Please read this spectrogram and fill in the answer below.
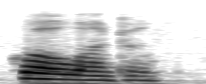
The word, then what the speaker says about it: quo warranto: And then he's also going to file a quo warranto. Am I saying it right? – Quo warranto.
